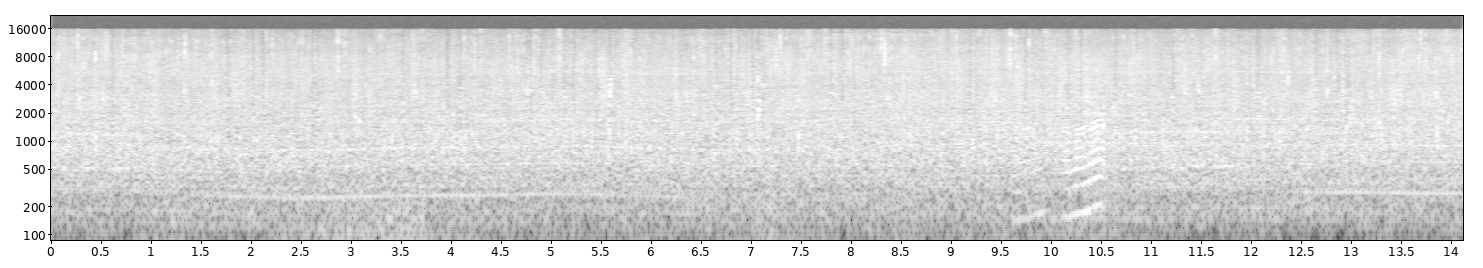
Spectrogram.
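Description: Rain patters steadily on a windscreen.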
